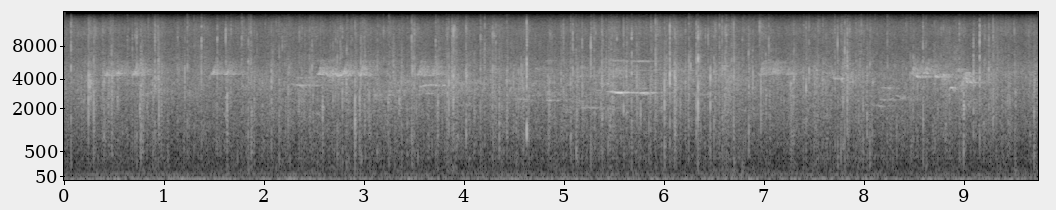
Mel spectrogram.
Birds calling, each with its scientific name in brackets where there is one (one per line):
Iiwi (Drepanis coccinea)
